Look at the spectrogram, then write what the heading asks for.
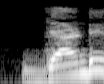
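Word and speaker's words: Gandhy: अंग्रेजी में वो गांधी नहीं गैंडी लिखते थे जिसकी स्पेलिंग है जी एच ए एन डी वाई गैंडी Firoz गांधी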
